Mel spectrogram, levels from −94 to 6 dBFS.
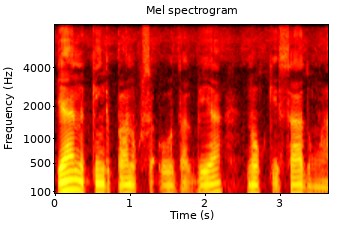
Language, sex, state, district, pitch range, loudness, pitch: Garo, male, Meghalaya, West Garo Hills, 90-100 Hz, -24 LUFS, 95 Hz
